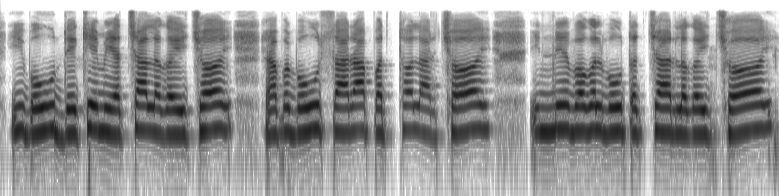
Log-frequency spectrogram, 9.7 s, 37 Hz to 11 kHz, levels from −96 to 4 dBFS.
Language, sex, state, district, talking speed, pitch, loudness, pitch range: Magahi, male, Bihar, Samastipur, 115 wpm, 240 Hz, -13 LUFS, 230-255 Hz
